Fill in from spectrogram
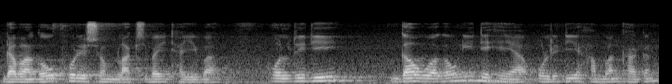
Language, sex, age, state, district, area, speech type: Bodo, male, 30-45, Assam, Chirang, rural, spontaneous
